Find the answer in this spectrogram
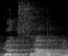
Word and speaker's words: lx: 그때 조도의 기호는 1라는 기호를 쓰고, 단위는 LX라고 쓰고, 읽을 땐 럭스라고 읽어요.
